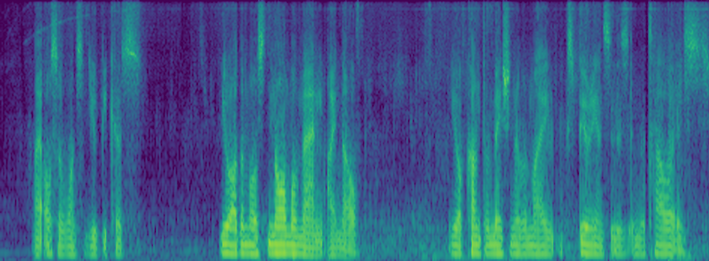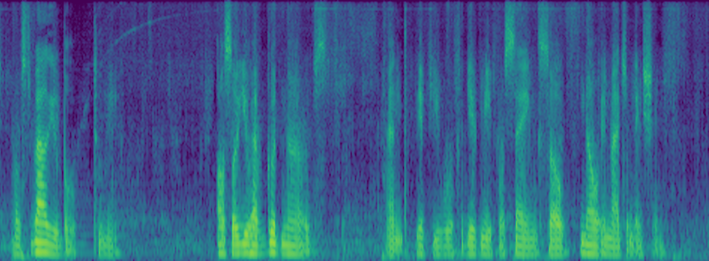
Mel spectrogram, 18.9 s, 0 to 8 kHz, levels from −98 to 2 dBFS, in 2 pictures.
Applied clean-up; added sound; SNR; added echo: neural separator model SepFormer DNS4.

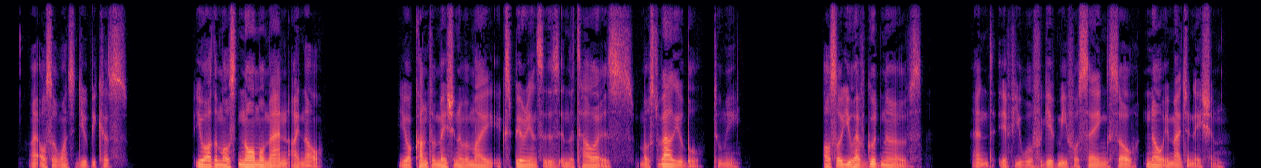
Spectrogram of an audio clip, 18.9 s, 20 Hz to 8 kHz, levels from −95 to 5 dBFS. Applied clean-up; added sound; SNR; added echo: none; none; none; none.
